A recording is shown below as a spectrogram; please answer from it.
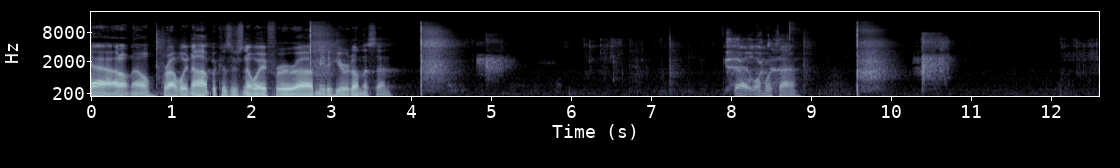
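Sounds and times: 
speech: 0.0s - 3.8s, 8.0s - 9.0s
sharp crisp hand claps: 9.6s - 10.1s.

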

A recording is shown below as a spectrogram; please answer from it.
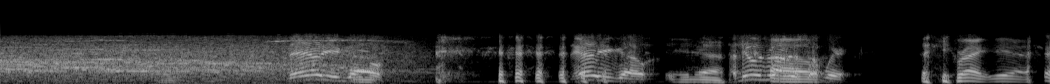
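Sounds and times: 
applause sound bite: 0.0s - 4.4s
laughter: 0.0s - 6.6s, 9.2s - 10.4s
speech: 2.9s - 3.9s, 5.0s - 8.6s, 9.2s - 10.4s.

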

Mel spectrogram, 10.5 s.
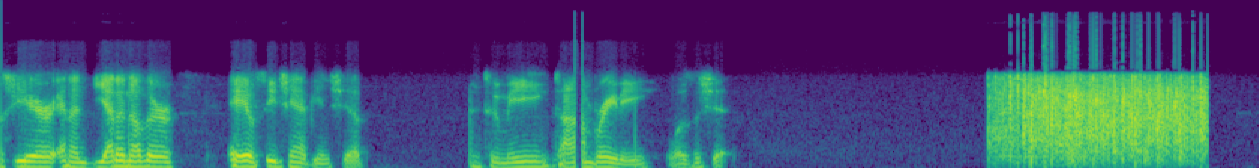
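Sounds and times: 
speech: 0.0s - 3.1s, 3.9s - 6.2s
applause sound effect: 8.2s - 10.1s.

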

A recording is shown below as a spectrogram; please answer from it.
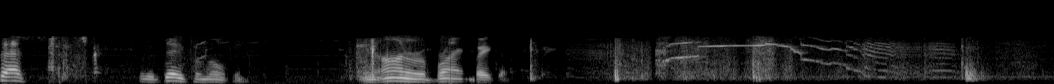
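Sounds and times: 
speech: 0.0s - 0.4s, 1.4s - 2.6s, 3.6s - 5.2s
squeaky door creaking: 1.8s - 2.6s, 5.7s - 9.7s.

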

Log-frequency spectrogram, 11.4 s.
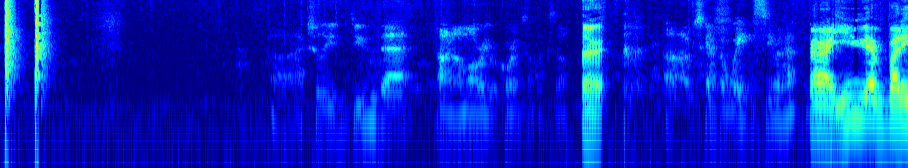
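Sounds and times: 
single hand clap: 0.0s - 0.6s
speech: 4.4s - 6.6s, 8.7s - 11.3s.

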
